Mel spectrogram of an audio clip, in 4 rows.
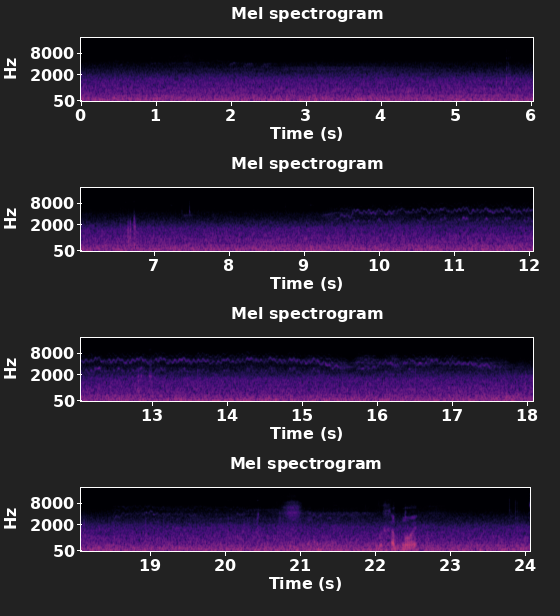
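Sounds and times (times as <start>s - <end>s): distant traffic rumble: 0.0s - 24.0s
bird twittering song: 9.0s - 17.8s, 18.4s - 22.6s.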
